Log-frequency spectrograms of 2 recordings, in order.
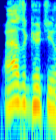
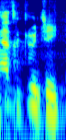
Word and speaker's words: Asakuchi: Whoa, Azakuchi, like Chillicoochee? No, Like no, a native. Asakuchi. That's how it's spelled.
